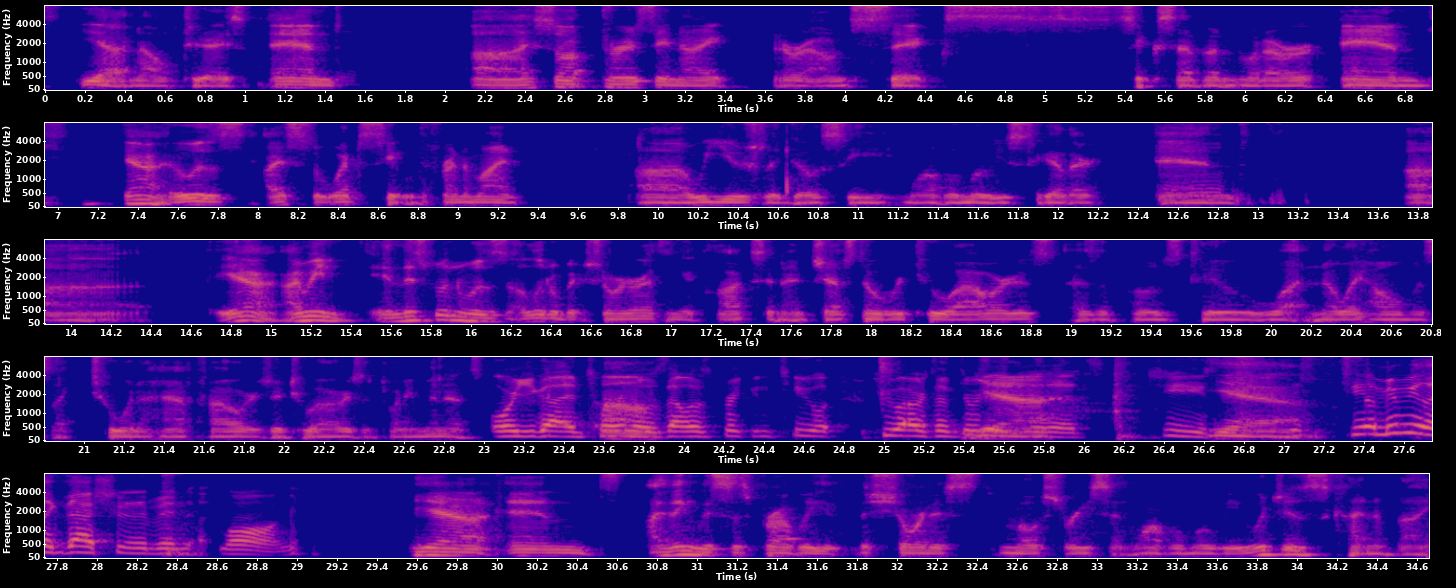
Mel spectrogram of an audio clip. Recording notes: This episode might of felt rushed because at time of recording I was using the free version of Zoom which allows only a 40-45 meeting time limit so we had to end it quickly when we realized we were running out of time.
